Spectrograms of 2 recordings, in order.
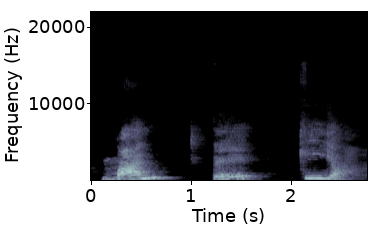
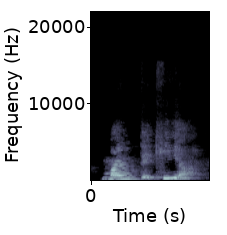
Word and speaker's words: mantequilla: And remember in our abecedario, if it's the double L, it's pronounced as Y. So this is mantequilla. Again, mantequilla.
